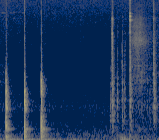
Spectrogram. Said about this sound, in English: Yeah, I feel kind of weird about this, but I'm just going to go up to their door right now and knock, see if everything's cool. I walk up to the house, knock on the door.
